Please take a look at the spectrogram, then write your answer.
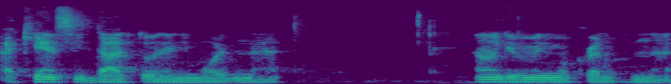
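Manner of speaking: soft, quiet voice. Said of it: "hit us with the soft voice again".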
